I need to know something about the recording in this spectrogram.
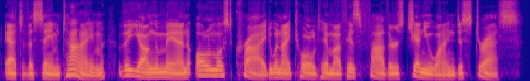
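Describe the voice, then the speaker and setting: Slow, expressive male narrator. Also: lowish voice, clean tone, dry recording, studio quality. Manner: expressive, acts out dialogue. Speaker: audiobook narrator. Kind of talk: scripted literary narration, old-fashioned novel reading.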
